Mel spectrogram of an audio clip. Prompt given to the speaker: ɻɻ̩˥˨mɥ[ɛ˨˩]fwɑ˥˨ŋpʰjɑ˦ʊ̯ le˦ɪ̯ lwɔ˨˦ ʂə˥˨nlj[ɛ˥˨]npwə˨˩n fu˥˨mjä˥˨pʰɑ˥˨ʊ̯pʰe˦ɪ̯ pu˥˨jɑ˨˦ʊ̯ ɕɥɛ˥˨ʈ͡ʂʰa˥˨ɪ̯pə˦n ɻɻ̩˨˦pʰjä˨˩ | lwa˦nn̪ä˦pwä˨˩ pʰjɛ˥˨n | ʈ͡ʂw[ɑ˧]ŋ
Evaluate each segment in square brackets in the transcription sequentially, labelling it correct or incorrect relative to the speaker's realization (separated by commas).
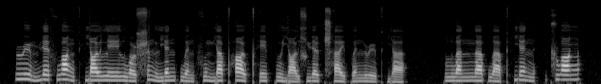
incorrect, incorrect, incorrect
